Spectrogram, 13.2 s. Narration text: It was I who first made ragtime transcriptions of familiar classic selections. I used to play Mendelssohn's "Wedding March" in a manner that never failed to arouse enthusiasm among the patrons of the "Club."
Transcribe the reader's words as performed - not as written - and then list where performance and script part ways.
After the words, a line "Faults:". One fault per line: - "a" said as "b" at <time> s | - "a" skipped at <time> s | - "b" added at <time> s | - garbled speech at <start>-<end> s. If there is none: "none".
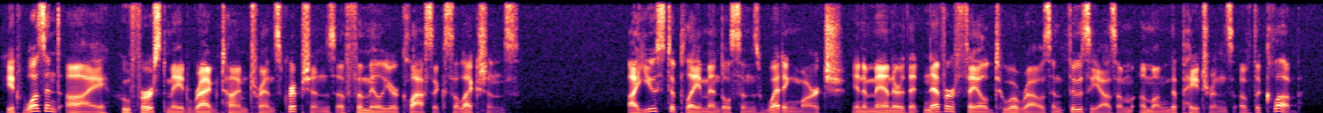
It wasn't I who first made ragtime transcriptions of familiar classic selections. I used to play Mendelssohn's "Wedding March" in a manner that never failed to arouse enthusiasm among the patrons of the "Club."
Faults:
- "was" said as "wasn't" at 0.2 s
